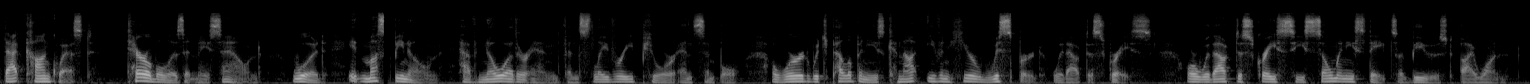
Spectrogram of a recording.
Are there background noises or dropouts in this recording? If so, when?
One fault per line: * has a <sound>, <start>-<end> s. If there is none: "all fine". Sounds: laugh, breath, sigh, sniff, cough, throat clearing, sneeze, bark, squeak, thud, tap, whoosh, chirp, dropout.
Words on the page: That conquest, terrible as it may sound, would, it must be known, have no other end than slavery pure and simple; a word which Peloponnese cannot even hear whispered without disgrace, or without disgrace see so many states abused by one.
* has a dropout, 3.8-3.9 s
